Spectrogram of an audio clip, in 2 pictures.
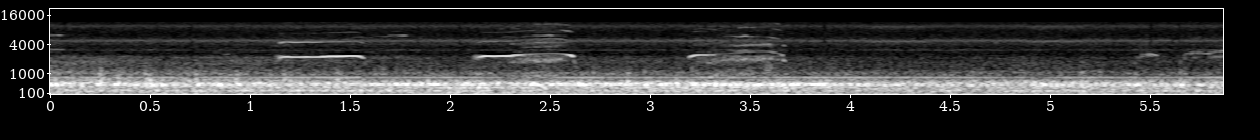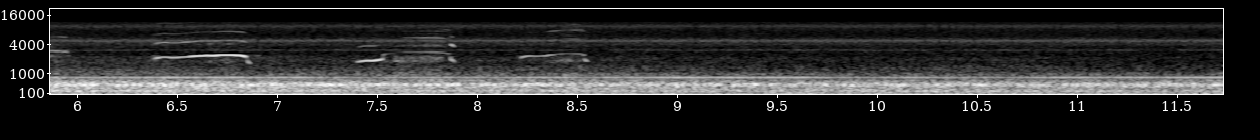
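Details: Boulder County osprey nest, 20 August, young contesting a fish dropped by their father; sharp whistled chirps rising then curling down, given in loose pairs and singles, with a constant low hum beneath.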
